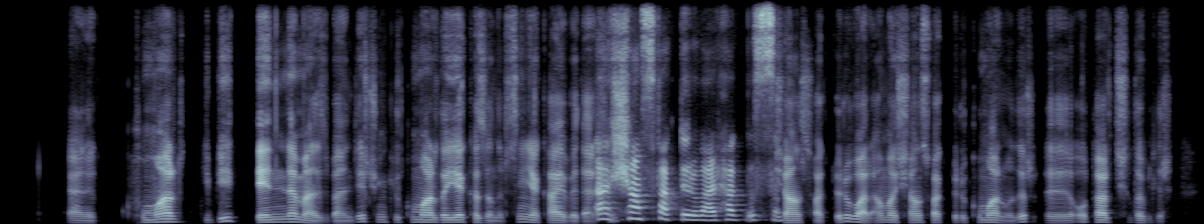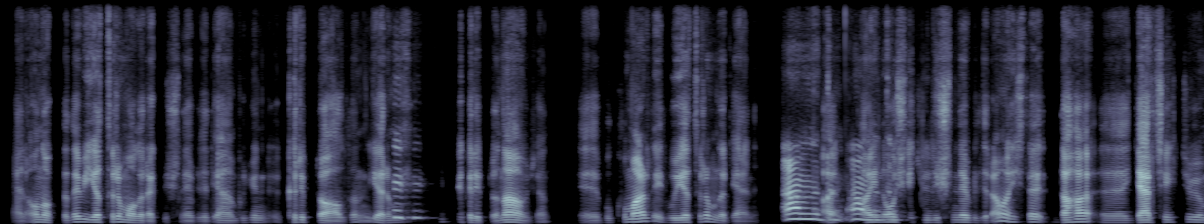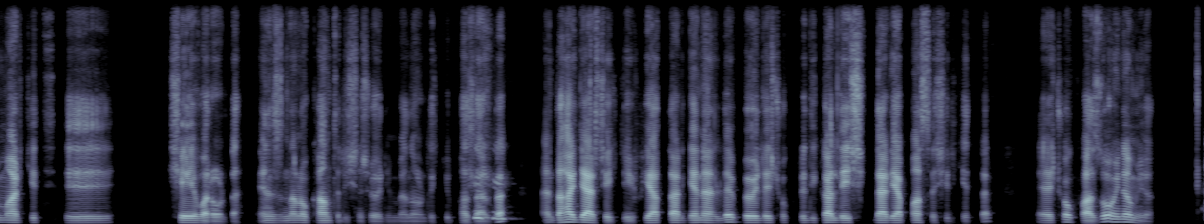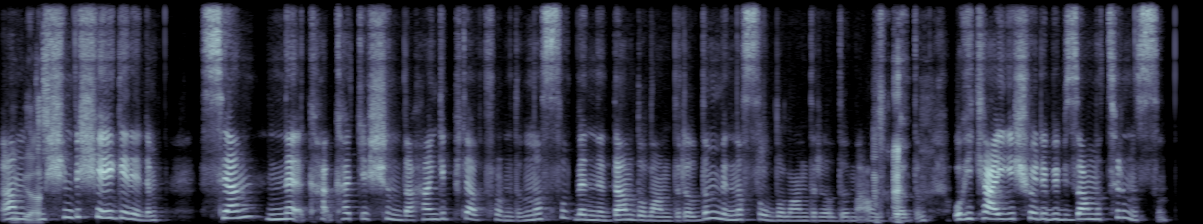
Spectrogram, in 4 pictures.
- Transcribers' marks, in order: tapping; other background noise; chuckle
- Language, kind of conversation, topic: Turkish, podcast, Video oyunları senin için bir kaçış mı, yoksa sosyalleşme aracı mı?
